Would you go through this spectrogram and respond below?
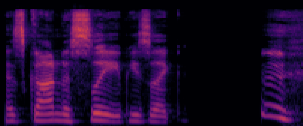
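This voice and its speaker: High-voiced woman tabletop player. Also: measured pace, a bit bright, clear, resonant tone. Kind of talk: casual improvised role-play chat.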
